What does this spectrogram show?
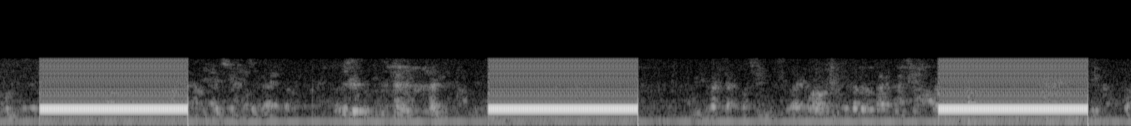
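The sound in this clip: A telephone ringback tone plays while a call is put through: three long, steady buzzing tones about two seconds each, spaced by quiet gaps with faint background sounds and a low hum underneath.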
